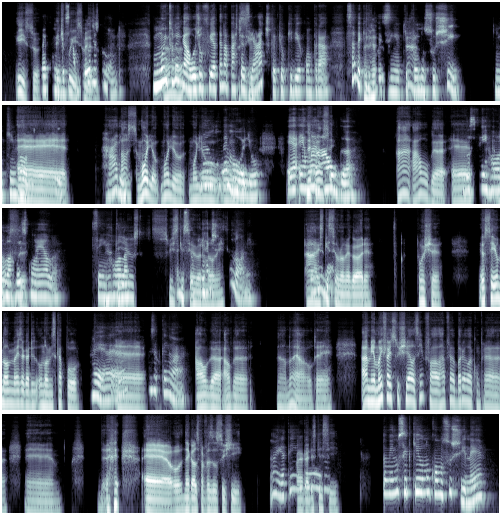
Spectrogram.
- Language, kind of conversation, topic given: Portuguese, unstructured, Como você costuma passar o tempo com sua família?
- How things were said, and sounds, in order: distorted speech; chuckle; tapping; tongue click; chuckle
